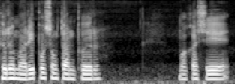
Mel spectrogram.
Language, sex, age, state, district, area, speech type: Bodo, male, 18-30, Assam, Baksa, rural, spontaneous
